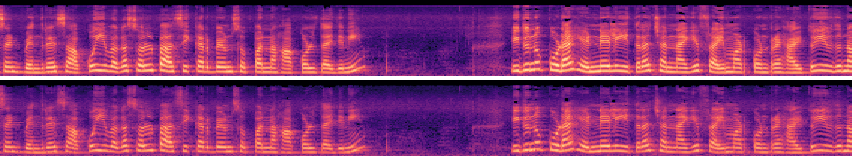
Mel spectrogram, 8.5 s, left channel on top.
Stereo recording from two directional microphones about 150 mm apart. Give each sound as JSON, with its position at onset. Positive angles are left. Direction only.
{"t": 0.0, "sound": "a woman's voice", "side_deg": 35}
{"t": 4.9, "sound": "a woman's voice", "side_deg": 40}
